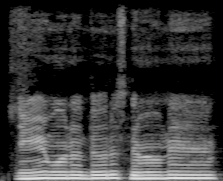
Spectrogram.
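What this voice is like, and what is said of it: Imitates another person's singing voice. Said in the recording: “my impression of Danae singing a Frozen song”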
